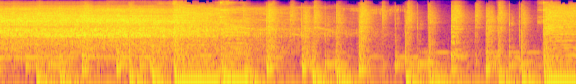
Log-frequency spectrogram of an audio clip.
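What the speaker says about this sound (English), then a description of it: "I need somewhere to start the jigsaw" A jigsaw with a small blade cuts a starfish shape out of Azek board: a loud, close buzzing drone that breaks into rapid rough chopping strokes as the cut turns through tight corners.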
